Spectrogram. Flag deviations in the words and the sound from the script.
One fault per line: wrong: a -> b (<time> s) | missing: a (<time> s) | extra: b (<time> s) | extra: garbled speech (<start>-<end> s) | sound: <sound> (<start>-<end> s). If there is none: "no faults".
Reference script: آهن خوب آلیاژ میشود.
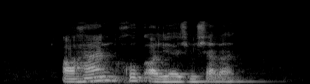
no faults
